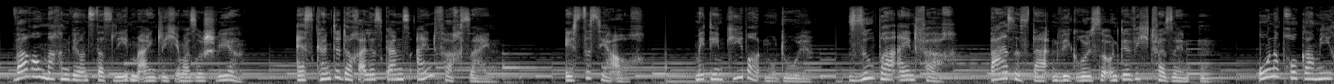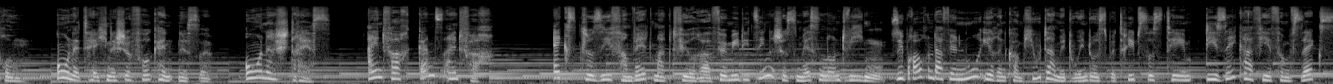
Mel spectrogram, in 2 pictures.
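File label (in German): Erklärfilm; seca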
